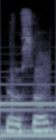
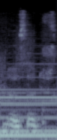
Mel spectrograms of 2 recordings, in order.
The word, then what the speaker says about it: Nosaj: Nozaj? How do you say that? – Nozaj? – Yeah, oh. – Like Nozaj thing.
